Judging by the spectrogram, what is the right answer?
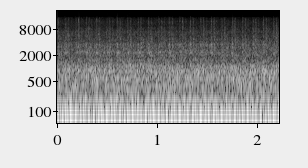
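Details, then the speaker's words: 1967 VW Karmann Ghia air-cooled flat-four, sat since 1975, warm idle; even steady low thrum, regular firing pulse, no knocks or ticks; smooth healthy idle, but a bad leak, seals suspected. "Let's see what the engine's doing. Sounds like it's warmed up pretty good."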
